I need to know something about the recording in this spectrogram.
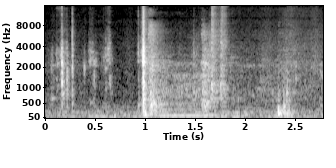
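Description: A plastic key card slides into a wall slot.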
